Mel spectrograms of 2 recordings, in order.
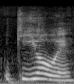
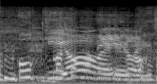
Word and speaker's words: ukiyo-e: es de los ukiyo-e, se llaman. No sé si lo pronuncié bien, le pedí a una amiga mía, ¿cómo se dice? – Ukiyo-e.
